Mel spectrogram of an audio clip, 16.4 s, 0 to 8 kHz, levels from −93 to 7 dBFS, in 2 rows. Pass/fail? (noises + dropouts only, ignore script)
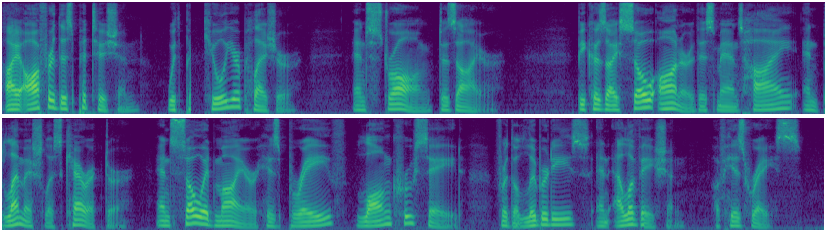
fail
